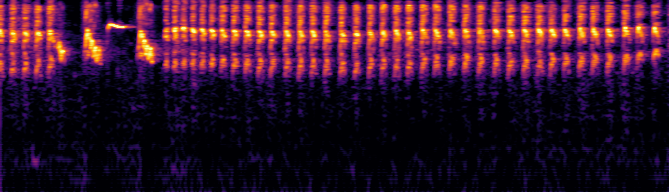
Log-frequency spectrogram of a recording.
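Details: Master recording of white-rumped shama 'pastol' song, made for training caged birds: a few sharp sweeping whistles, then a long, fast, buzzy series of evenly repeated high notes, about eight per second, over a faint low hum.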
